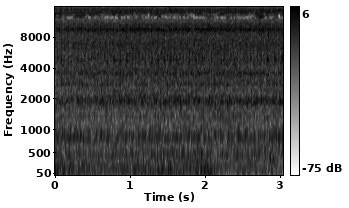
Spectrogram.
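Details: Toyota KE20 engine with an uneven idle that hunts and sags rather than holding steady, heard while it is hand-revved as water is run through to flush the engine coolant; the cause of the rough idle is not confirmed.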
